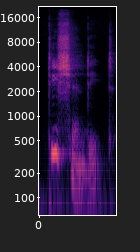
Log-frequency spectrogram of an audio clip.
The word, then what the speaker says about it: descendit: When the S and the C are together, we are going to pronounce it sh, as in shine.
